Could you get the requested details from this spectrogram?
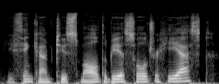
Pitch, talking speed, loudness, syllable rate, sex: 115 Hz, 330 wpm, -16 LUFS, 6.6 syllables/s, male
